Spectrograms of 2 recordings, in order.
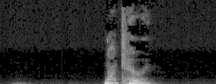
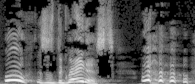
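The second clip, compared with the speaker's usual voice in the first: mock cheer; 7 semitones higher, slower than usual. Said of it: "adult male that got circumcised is like".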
